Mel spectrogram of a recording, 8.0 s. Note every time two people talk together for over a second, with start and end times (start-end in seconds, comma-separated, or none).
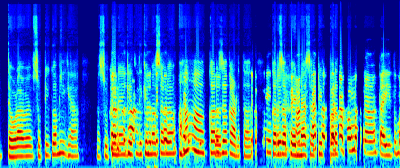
2.2-4.4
